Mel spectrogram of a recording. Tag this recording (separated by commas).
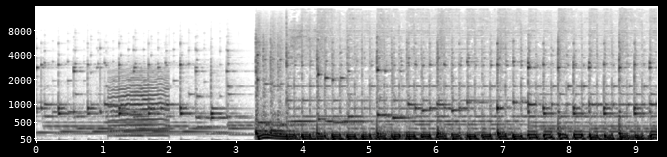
Music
